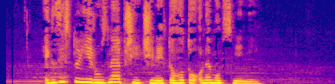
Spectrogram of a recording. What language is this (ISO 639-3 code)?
ces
